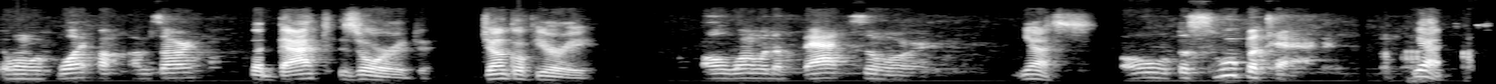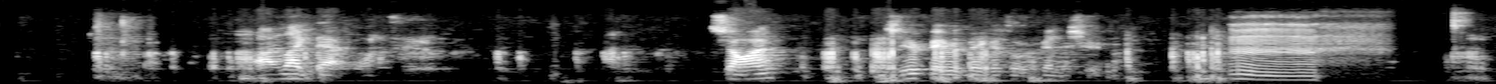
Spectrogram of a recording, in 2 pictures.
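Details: Adult male speakers in casual conversation; normal speech.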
